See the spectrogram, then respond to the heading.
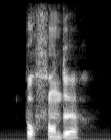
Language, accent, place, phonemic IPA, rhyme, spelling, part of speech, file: French, France, Lyon, /puʁ.fɑ̃.dœʁ/, -œʁ, pourfendeur, noun, LL-Q150 (fra)-pourfendeur.wav
- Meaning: attacker, opponent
